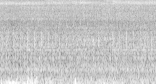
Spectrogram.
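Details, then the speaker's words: Jeep XJ just started after engine cleaning and aluminum valve cover install: steady faint high hiss over uneven idle, vacuum leak sucking air, location found; tapping also heard, owner suspects broken piston. "Sounds like we got air sucking somewhere. I don't know. I can definitely hear it sucking air."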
